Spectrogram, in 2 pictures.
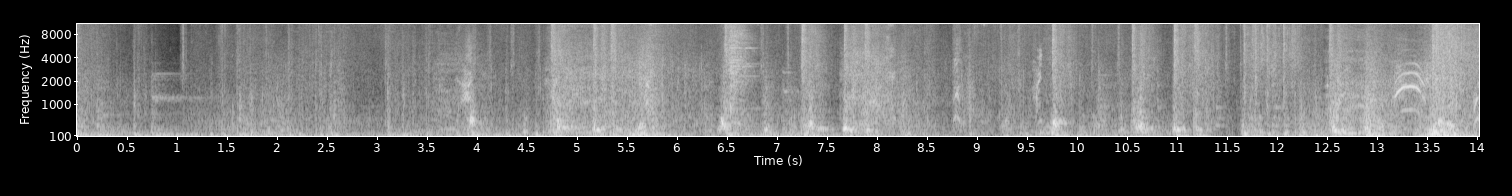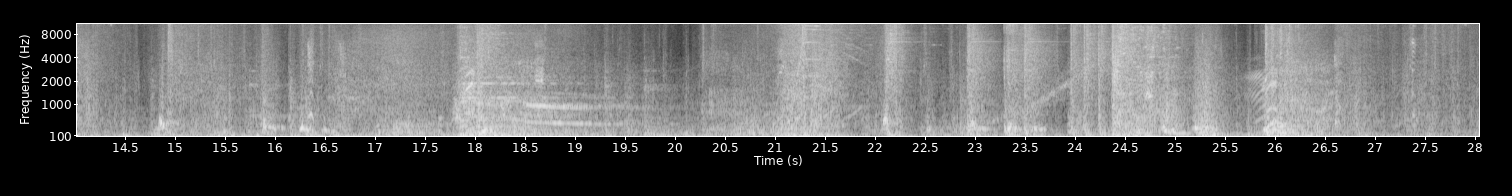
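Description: A staff whooshes and strikes in quick blows.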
